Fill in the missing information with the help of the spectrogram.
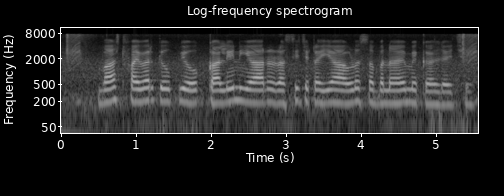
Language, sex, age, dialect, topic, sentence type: Magahi, male, 18-24, Western, agriculture, statement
